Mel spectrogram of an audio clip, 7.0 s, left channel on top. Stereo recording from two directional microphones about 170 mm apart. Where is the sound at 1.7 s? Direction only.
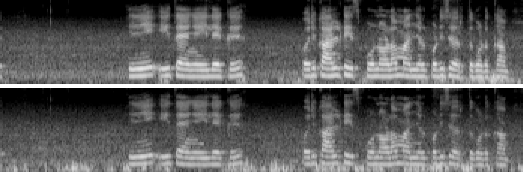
20° left (ahead or behind).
